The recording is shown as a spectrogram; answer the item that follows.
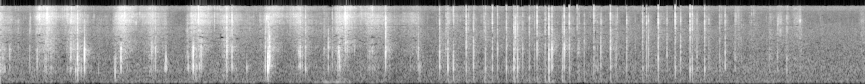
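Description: A paper squishy crinkling and crackling as fingers squeeze and press it. The crackles are louder and more spaced out at first, then quicker and smaller from about halfway, and they die away near the end.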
